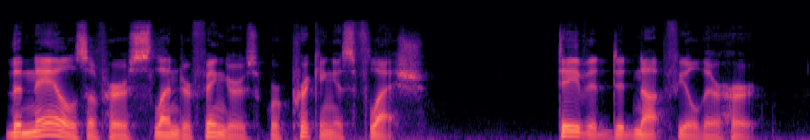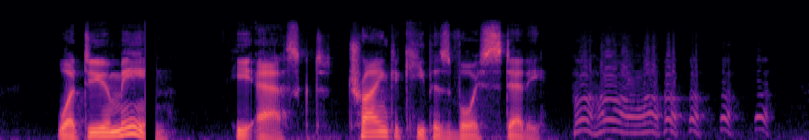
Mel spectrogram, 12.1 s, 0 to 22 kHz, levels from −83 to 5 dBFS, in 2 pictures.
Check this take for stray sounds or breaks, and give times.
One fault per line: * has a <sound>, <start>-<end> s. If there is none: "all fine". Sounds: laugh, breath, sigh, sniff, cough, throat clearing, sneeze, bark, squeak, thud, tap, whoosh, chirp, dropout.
* has a dropout, 7.2-7.2 s
* has a laugh, 10.4-11.9 s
